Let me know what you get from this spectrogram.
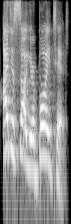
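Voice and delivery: put-on shrieking little boy; kid's triumphant scream. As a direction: shriek it like a delighted four-year-old. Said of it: "The kid screams".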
